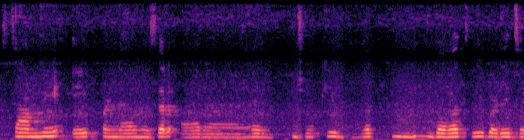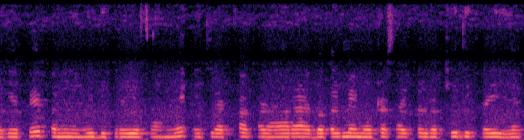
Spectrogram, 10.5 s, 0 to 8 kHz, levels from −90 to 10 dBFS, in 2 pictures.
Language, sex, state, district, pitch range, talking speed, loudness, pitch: Hindi, female, Bihar, Lakhisarai, 200-215 Hz, 205 wpm, -20 LUFS, 205 Hz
